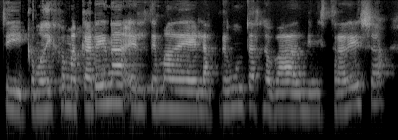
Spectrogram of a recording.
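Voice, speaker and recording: A woman interpreting consecutively in an online presentation, careful and pausing as she translates. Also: mid-range voice, steady tone. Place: indoor room on a video call. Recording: roomy, echoey video-call sound.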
